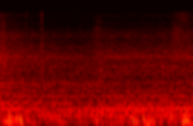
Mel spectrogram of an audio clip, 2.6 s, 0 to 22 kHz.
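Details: 2019 Ford Fusion Titanium, regular gas, idling outside with hood about to be opened: soft, even low rumble with a smooth steady beat, no knocks or misses; healthy idle in open air.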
